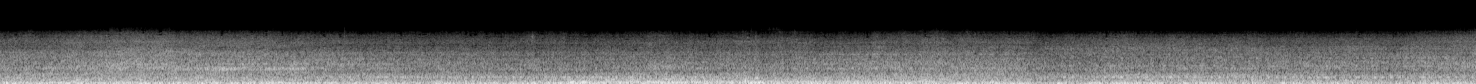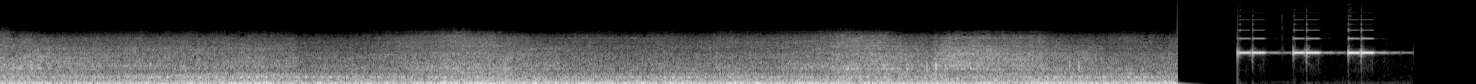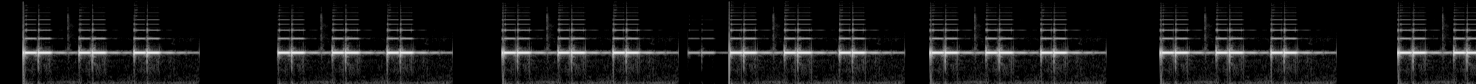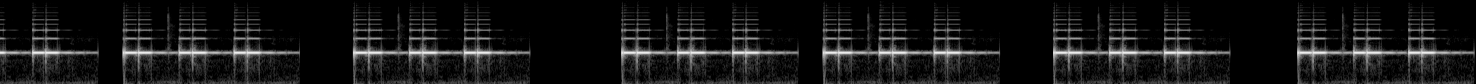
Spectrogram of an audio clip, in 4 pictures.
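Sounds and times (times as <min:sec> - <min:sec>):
alarm clock beeping: 0:27.2 - 0:28.9, 0:29.8 - 0:31.5, 0:32.3 - 0:34.0, 0:34.6 - 0:40.6, 0:41.2 - 0:42.9, 0:43.5 - 0:49.6, 0:50.5 - 0:56.6, 0:57.3 - 0:59.0.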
